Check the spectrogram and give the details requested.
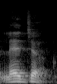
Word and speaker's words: ledger: லெஜர் கணக்கு புத்தகம், இந்த பேங்க்கில் எல்லாம் இருக்கும் இல்லையா, லெட்ஜர்னு டி உச்சரியக்கூடாது, லெஜர், LEDGER, லெஜர், LEDGER. பார்த்தா லெட்ஜர்னு இருக்காது, 292 லெட்ஜர்னு இருக்காது, உச்சரிப்பு லெஜர்.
